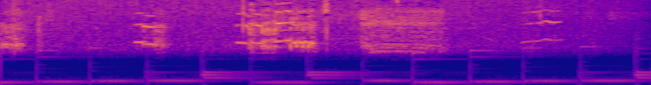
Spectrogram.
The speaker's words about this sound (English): Mice, they squeak.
